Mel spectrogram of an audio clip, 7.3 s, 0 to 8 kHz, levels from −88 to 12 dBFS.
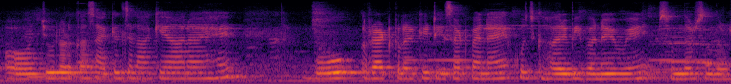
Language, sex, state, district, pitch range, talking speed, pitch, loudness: Hindi, female, Uttar Pradesh, Muzaffarnagar, 190-210 Hz, 195 wpm, 200 Hz, -28 LUFS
